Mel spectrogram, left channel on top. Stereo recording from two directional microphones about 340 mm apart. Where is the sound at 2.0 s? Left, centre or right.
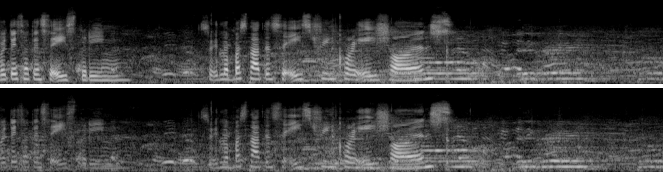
Centre.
